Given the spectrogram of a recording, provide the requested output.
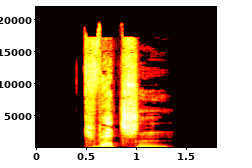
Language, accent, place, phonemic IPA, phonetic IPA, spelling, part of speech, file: German, Germany, Berlin, /ˈkvɛtʃən/, [ˈkʰvɛtʃn̩], quetschen, verb, De-quetschen.ogg
- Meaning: to squeeze, to squish (to exert strong targeted pressure on something, pushing against an obstacle or resistance): to crush, to pinch (to hurt a body part through pressure from a heavy object)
